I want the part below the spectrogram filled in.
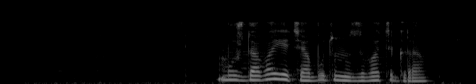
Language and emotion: Russian, neutral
